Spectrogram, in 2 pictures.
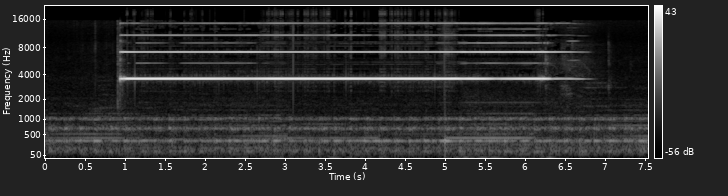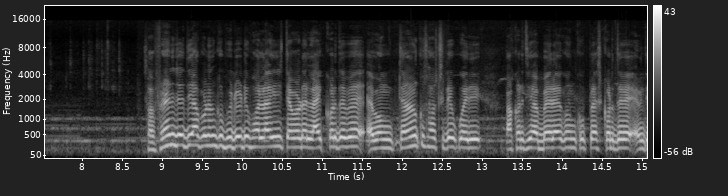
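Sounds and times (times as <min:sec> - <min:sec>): door alarm buzzer tone: 0:00.9 - 0:06.9.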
